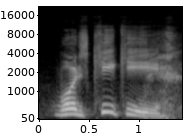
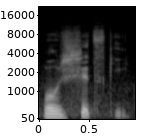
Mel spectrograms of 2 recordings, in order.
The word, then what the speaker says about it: Wojcicki: I think I seen two different ways of pronouncing it. It's Woo and Woe. Wojcicki.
